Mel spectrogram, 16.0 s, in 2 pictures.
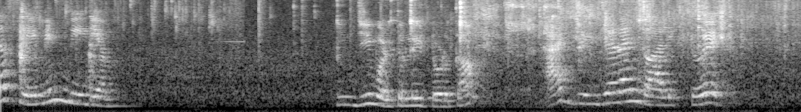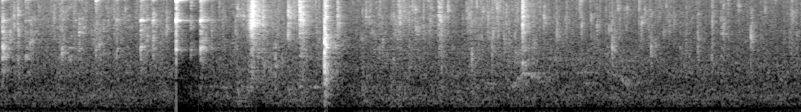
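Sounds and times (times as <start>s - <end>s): garlic sizzling in hot oil: 0.2s - 2.5s, 4.1s - 16.0s
metal spoon clinking on bowl: 7.8s - 10.2s.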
